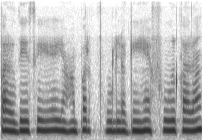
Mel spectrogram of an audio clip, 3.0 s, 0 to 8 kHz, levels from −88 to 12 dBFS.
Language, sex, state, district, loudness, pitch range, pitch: Hindi, female, Chhattisgarh, Sukma, -13 LUFS, 200-215 Hz, 210 Hz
